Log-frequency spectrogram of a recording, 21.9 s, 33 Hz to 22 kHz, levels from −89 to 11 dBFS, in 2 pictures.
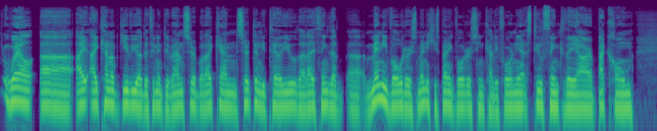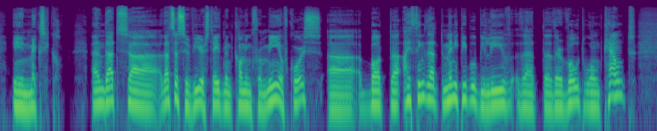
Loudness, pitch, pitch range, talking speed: -18 LUFS, 115 Hz, 110-130 Hz, 175 wpm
